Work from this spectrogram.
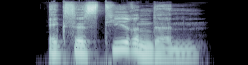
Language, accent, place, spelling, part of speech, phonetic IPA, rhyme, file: German, Germany, Berlin, existierendem, adjective, [ˌɛksɪsˈtiːʁəndəm], -iːʁəndəm, De-existierendem.ogg
- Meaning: strong dative masculine/neuter singular of existierend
